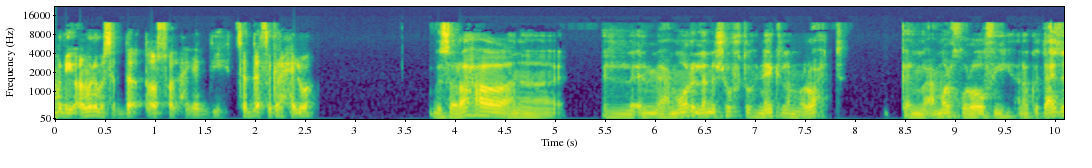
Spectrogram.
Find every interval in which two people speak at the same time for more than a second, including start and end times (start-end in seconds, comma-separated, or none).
none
